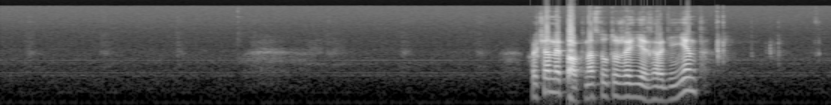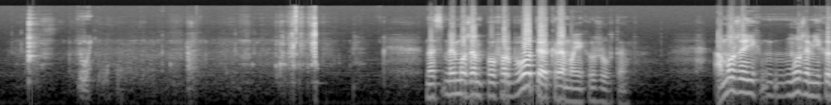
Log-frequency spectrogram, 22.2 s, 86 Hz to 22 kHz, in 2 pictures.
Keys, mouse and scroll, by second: 7.1 Escape, 8.7 Tab, 9.6 a, 10.2 Tab, 21.6 Tab.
